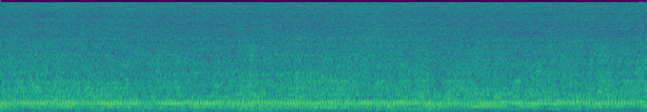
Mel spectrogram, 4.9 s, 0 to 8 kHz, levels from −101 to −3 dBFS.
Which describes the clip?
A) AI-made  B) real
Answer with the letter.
A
